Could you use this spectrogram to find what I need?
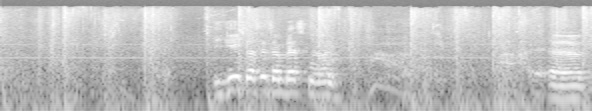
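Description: A magical blast bursts with a bright whoosh.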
